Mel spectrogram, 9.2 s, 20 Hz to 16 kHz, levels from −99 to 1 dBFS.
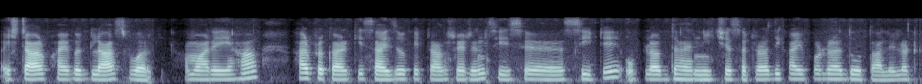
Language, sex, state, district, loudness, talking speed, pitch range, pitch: Hindi, female, Uttar Pradesh, Lalitpur, -22 LUFS, 160 wpm, 170-180 Hz, 175 Hz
